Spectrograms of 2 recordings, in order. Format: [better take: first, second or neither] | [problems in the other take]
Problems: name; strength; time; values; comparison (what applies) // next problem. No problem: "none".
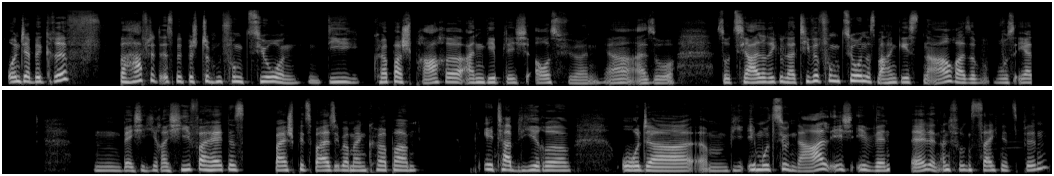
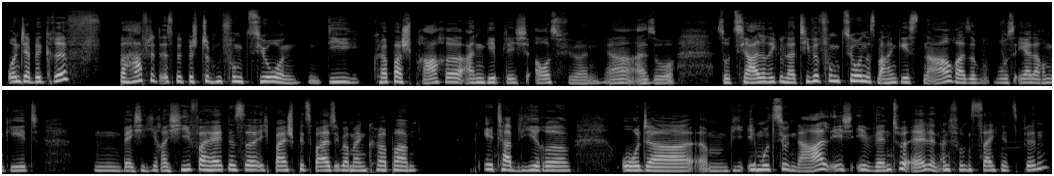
second | audio cutting out; at 10 s for 0.5 s, at 13 s and at 19 s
